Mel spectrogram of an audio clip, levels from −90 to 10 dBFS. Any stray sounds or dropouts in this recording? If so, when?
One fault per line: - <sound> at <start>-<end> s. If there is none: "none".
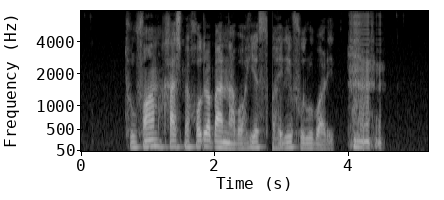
- dropout at 2.8-2.9 s
- laugh at 4.0-4.6 s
